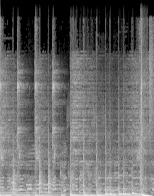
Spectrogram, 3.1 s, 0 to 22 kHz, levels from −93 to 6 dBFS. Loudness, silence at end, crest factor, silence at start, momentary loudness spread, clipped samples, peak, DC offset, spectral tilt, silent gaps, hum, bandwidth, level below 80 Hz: -9 LUFS; 0 s; 8 dB; 0 s; 4 LU; 2%; 0 dBFS; under 0.1%; -5 dB/octave; none; none; over 20 kHz; -14 dBFS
